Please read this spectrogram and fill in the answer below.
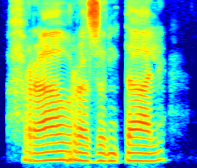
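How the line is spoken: Quiet male voice. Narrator (Russian): сказал он тихо

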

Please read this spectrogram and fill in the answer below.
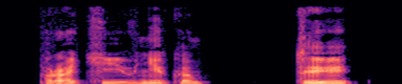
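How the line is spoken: Surprised exclamation. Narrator (Russian): удивленно воскликнул Найденов

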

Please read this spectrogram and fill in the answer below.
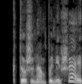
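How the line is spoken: Cheerful question. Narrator (Russian): весело спросил он

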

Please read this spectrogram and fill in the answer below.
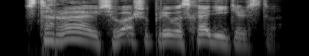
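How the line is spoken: Muttered. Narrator (Russian): пробормотал я

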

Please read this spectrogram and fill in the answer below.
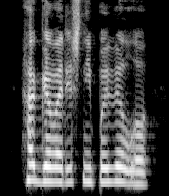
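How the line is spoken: Mocking laughter. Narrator (Russian): хохотал надо мной Антон

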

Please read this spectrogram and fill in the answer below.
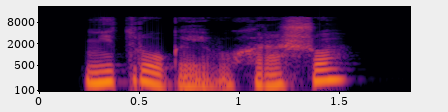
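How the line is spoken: Soft whisper. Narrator (Russian): тихонько шепнула Тома

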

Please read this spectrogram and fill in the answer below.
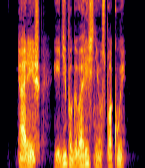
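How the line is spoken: Whispering. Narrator (Russian): Дима зашептал

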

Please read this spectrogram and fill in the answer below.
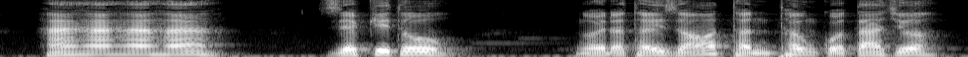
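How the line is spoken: Loud laughing. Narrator (Vietnamese): Chuẩn Đề đạo nhân cười lớn

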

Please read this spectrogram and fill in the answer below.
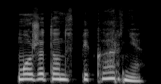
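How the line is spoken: Timid question. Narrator (Russian): робко спрашивает Лиза

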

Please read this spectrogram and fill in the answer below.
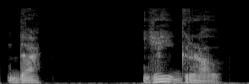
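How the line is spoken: Hoarse, timid. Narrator (Russian): ответил он голосом несколько сиплым от мороза и от робости

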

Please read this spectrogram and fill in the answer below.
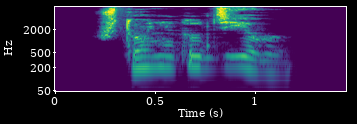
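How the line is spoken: Quiet question. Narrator (Russian): спросила я тихо

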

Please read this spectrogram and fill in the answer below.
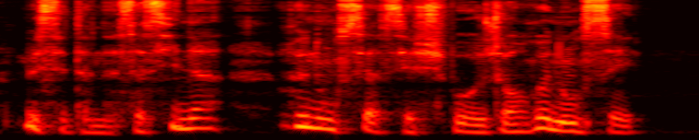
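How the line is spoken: Exclamation. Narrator (French): s'écria Jean

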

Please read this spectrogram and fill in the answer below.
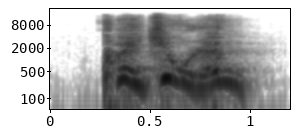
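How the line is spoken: Loud shout. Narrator (Chinese): 吴长天大喊了一声

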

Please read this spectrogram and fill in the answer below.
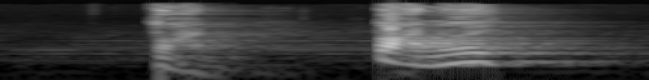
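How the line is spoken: Panicked scream. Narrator (Vietnamese): Loan cứng đơ người, kêu lên thất thanh

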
